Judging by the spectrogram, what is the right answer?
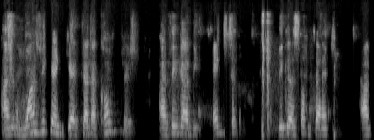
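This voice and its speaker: A man's voice: fairly high pitch, moderate pace, mellow, highs cut off, a little hiss or hum. A man from Saint Vincent with a Vincentian accent, chatting casually on radio and emphatically repeating his phrases. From Saint Vincent and the Grenadines.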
